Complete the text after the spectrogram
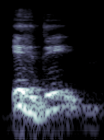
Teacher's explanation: ہا کو ہم حلق سے نکالیں گے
